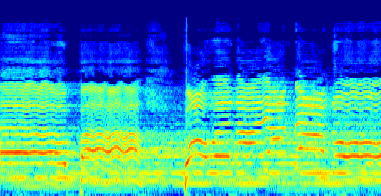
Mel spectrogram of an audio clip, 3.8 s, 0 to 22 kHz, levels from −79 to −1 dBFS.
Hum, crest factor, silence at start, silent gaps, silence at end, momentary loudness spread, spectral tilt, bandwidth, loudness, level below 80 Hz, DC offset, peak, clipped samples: none; 10 dB; 0 s; none; 0 s; 4 LU; -4 dB/octave; 15.5 kHz; -18 LUFS; -54 dBFS; under 0.1%; -8 dBFS; under 0.1%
